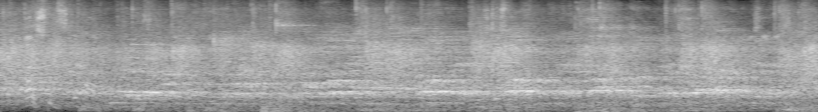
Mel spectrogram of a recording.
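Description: A basketball being dribbled on a gym floor, the bounces echoing around the hall, under indistinct voices of players and spectators.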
